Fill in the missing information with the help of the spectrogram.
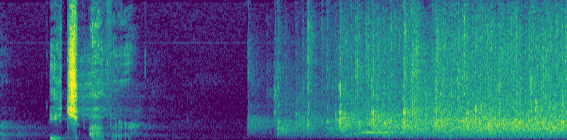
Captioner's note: applause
